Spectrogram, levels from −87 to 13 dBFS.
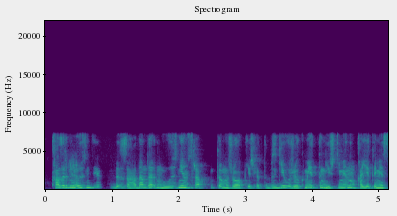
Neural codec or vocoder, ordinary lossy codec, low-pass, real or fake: none; none; 7.2 kHz; real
